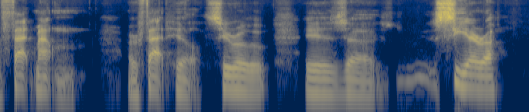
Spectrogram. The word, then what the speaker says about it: cerro: Cerro is Sierra. You pronounce it as the Sierra, but it's actually the Mexican word is Cerro, Cerro, Cerro Gordo.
